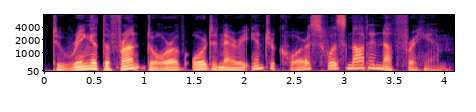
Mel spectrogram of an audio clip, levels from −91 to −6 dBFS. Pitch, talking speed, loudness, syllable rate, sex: 115 Hz, 205 wpm, -19 LUFS, 5.3 syllables/s, male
